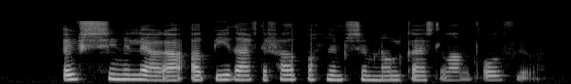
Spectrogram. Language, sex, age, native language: Icelandic, female, 13, Icelandic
